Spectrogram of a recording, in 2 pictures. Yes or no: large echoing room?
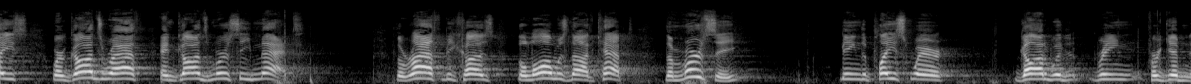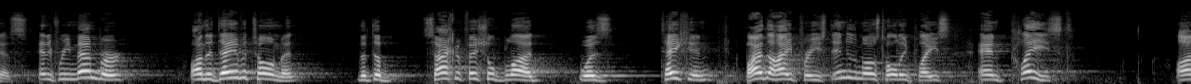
yes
